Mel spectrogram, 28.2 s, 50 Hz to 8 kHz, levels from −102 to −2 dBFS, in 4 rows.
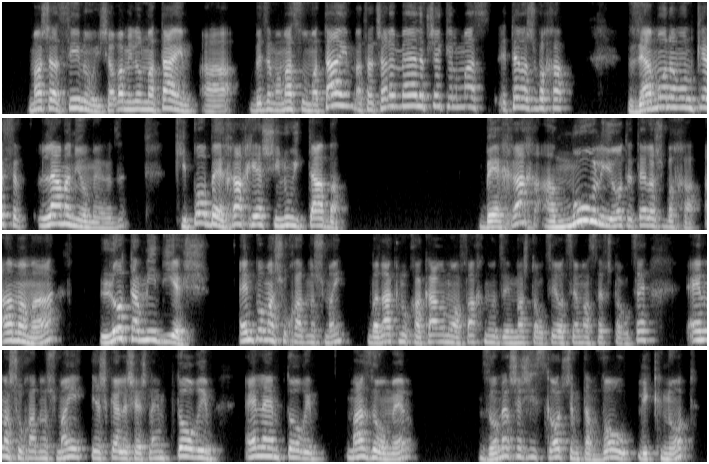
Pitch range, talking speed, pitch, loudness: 155-220 Hz, 175 wpm, 190 Hz, -26 LUFS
